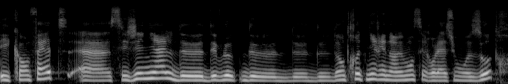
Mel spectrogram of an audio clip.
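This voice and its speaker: A woman's medium-pitched voice at a moderate pace, with hardly any pauses, ordinary pitch variation, and a dry, close sound with no echo. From Paris, France. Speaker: entrepreneur. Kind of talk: interview. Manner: animated; many fillers and restarts.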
